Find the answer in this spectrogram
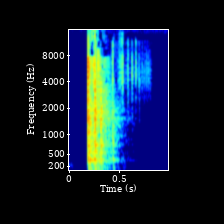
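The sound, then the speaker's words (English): Two twelve-sided dice clatter onto a hard table with a sharp first hit, then a quick run of smaller rattling bounces that fade within about half a second. Fairly loud, with no voices. “So go ahead and roll 2d12 then.”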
